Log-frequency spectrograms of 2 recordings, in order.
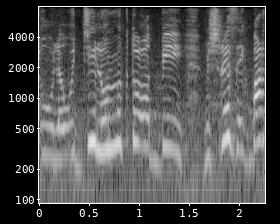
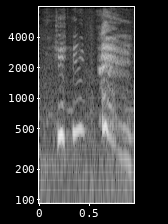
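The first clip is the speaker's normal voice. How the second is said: short, high scornful laugh; mocking laugh; 9 semitones higher, 5 dB louder than usual. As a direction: laugh at her naivety. Laughs at friend's naive question.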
